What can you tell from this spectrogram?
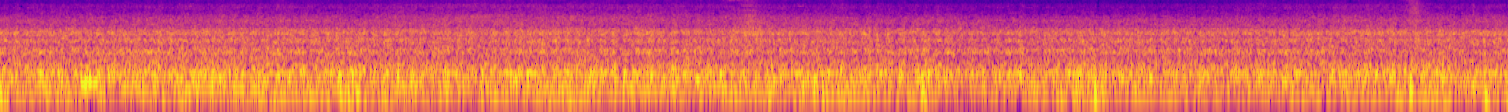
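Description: A steady low hum and rumble, like a motor running, that holds even throughout with no distinct events.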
